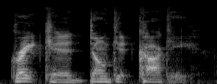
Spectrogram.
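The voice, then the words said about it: Han Solo character impression. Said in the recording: “my Han Solo impression.”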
